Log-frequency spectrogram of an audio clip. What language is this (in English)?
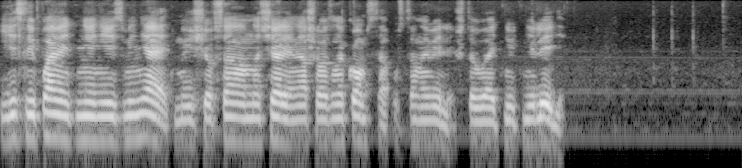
Russian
